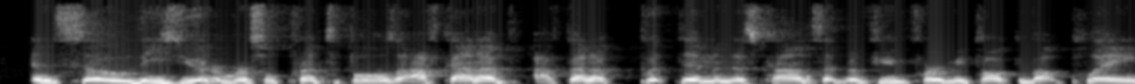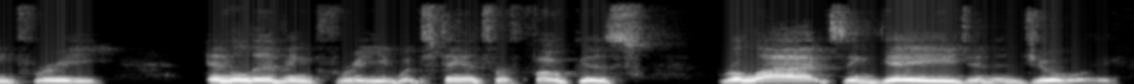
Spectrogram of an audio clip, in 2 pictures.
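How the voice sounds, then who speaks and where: With lively intonation, a man talks in a Southern US accent. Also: medium pitch for a man, moderate pace. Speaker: psychologist and performance coach. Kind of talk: podcast interview.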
